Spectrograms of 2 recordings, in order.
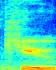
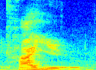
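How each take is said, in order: First: The word is said as one syllable. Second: The word is split into two syllables. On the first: The speaker calls it right. "Q by itself is one in the Japanese language" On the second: The speaker calls it wrong. "they may want to say Caillou, ... that's actually two syllables"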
